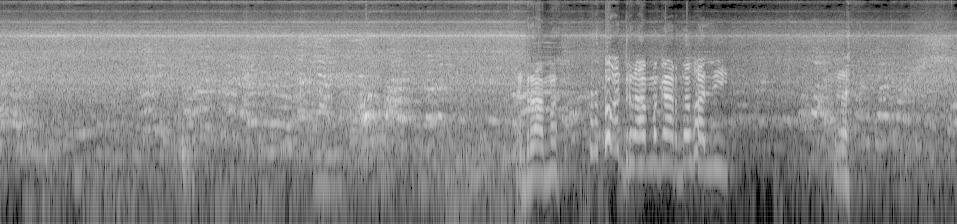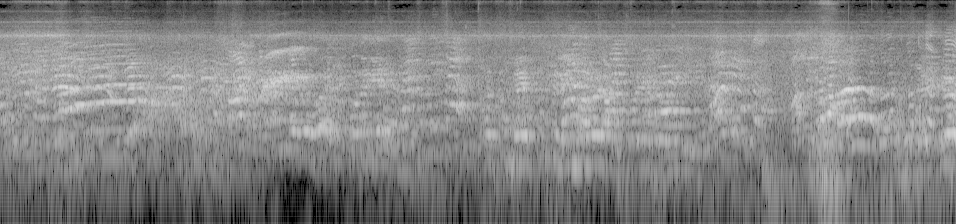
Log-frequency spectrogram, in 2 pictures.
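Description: Children shout and laugh excitedly nearby outdoors.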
